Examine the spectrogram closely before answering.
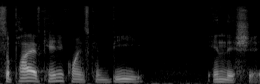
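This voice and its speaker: A man's voice with ordinary pitch variation. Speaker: crypto investment YouTuber. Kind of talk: casual video commentary. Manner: fast; hesitant, many fillers.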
